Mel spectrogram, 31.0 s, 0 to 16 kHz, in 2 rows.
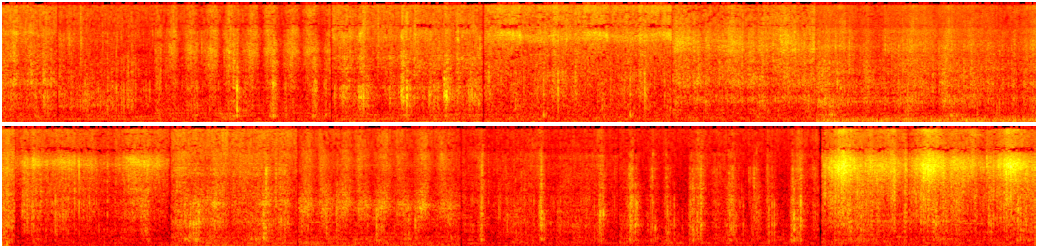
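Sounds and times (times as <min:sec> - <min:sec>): fingers rubbing through hair: 0:00.0 - 0:31.0
low rumble: 0:12.2 - 0:15.7.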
